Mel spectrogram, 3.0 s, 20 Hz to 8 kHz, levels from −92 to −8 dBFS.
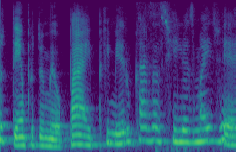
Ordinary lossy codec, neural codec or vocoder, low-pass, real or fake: none; none; none; real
